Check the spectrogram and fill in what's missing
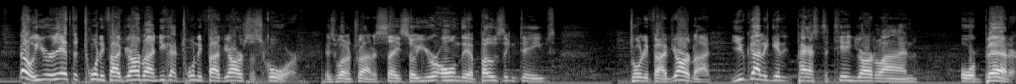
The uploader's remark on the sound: LIVE from JTown's Grill! The Ticket 95.3 Fm/970 AM, Ritter Communications Tubetown 21!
